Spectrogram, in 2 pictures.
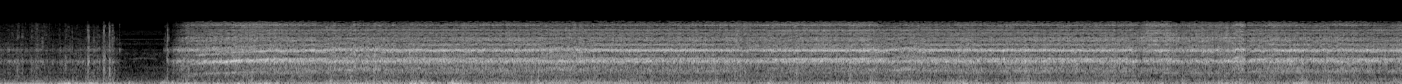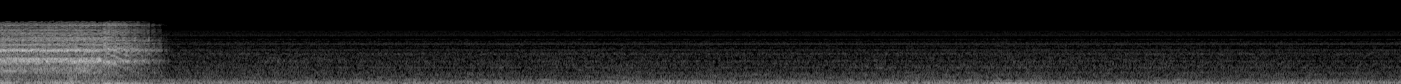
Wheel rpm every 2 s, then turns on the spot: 30, 150, 160, 160, 160, 160, 160, 100, 0, 0, 0, 0, 0, 0.
none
